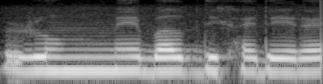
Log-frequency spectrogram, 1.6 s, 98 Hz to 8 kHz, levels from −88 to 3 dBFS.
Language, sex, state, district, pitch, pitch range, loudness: Hindi, female, Arunachal Pradesh, Papum Pare, 200 Hz, 195-205 Hz, -15 LUFS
